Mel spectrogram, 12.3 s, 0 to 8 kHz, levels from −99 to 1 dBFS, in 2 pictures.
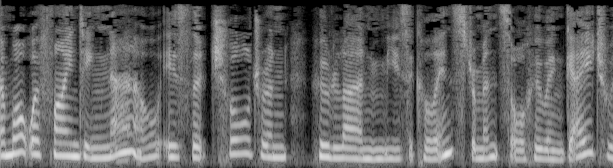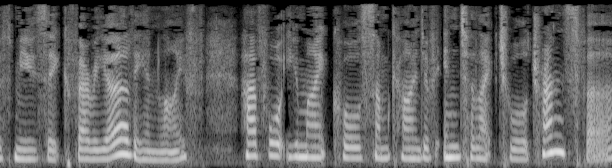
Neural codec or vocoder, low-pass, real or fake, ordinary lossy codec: none; 7.2 kHz; real; MP3, 32 kbps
